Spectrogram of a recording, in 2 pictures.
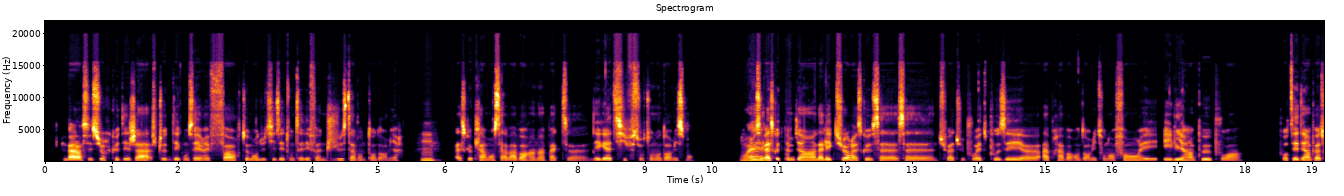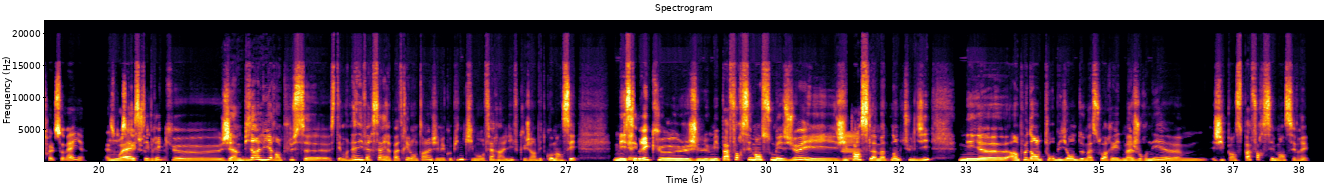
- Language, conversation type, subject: French, advice, Pourquoi ai-je du mal à instaurer une routine de sommeil régulière ?
- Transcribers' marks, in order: stressed: "fortement"; stressed: "anniversaire"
